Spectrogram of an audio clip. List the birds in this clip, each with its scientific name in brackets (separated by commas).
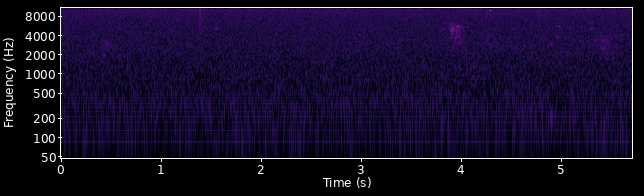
African Paradise-Flycatcher (Terpsiphone viridis)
